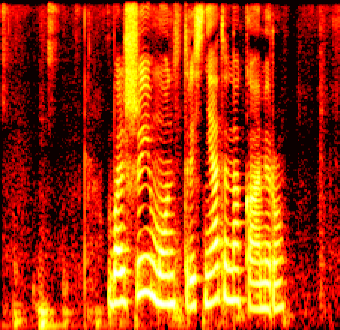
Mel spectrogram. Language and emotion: Russian, neutral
